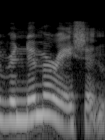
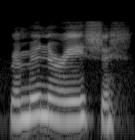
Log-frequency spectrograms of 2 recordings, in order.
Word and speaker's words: remuneration: the other day I I always had the problem trying to pronounce the word remin oration because my brain always wants to see renumeration like numeration like numbers but that's not the words it's reminisce remuneration and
